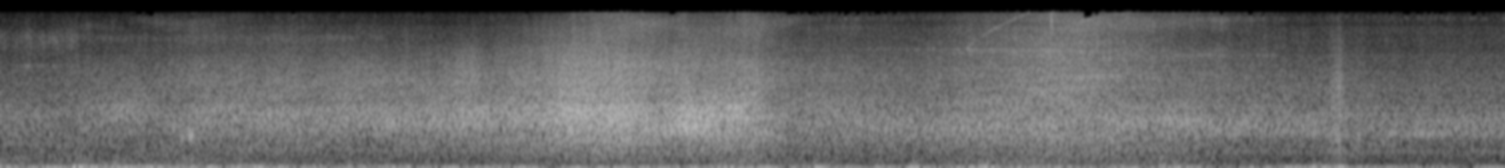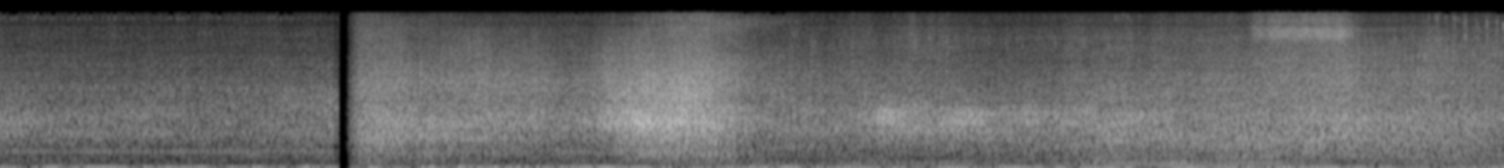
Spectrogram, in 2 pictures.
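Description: Heavy truck engine running as a prime mover pulls two tipper trailers slowly through an intersection, over steady road traffic. Two louder passes swell and fade, about six seconds in and again about twenty-one seconds in, with a momentary break in the sound near the middle.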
